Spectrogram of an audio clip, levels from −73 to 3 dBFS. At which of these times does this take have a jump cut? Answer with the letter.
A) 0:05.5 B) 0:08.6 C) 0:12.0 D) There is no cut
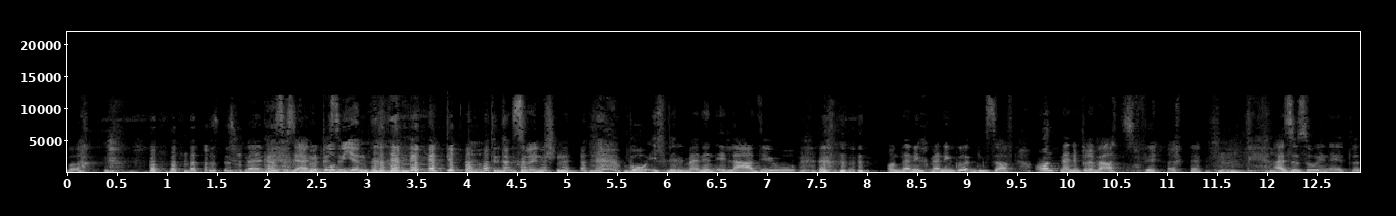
B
